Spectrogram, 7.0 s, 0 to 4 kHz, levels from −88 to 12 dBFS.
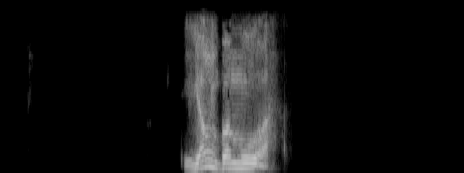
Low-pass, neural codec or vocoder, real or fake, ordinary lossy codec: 3.6 kHz; codec, 32 kHz, 1.9 kbps, SNAC; fake; AAC, 24 kbps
